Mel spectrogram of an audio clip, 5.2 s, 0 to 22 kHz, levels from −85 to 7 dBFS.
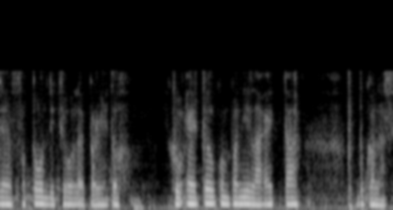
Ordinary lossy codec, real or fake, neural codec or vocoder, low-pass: MP3, 48 kbps; fake; codec, 16 kHz, 4.8 kbps, FACodec; 5.4 kHz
